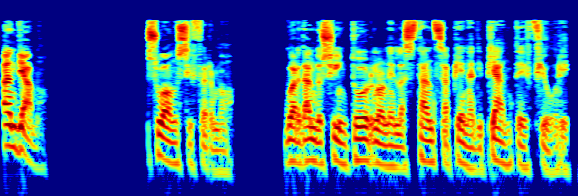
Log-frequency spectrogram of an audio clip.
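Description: A man reading an audiobook in a steady, measured narration. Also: sits low, no room sound, studio quality.

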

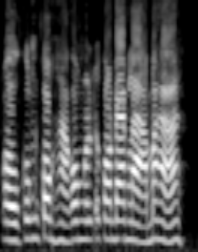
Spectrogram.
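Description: A woman's voice: medium pitch, little pitch movement, moderate pace, sharp tone. A mother at home talking to her young child, alternating between teasing and scolding, mixing in English words. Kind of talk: casual home video with child.

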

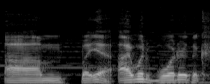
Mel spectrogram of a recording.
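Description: A man's voice: low-pitched, steady tone, normal speed, darkish tone, faint music behind. A man streaming live as a VTuber, chatting casually in a playful, rambling way and swearing freely.

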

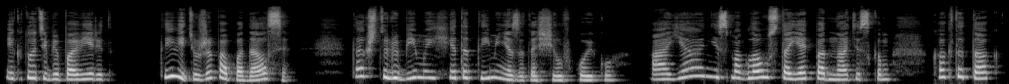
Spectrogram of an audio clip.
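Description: A woman's voice: high voice, expressive, normal speed, a little mellow, voice pushed up. A woman reading an audiobook, voicing a scheming, sarcastic young woman who taunts her lover. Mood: mocking.

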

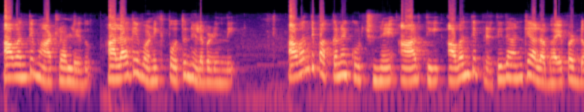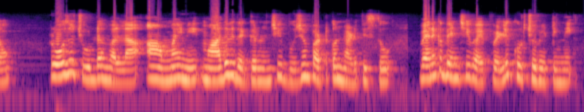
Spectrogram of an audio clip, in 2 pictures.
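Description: A woman narrating a novel as an audiobook reader, in a measured, expressive storytelling manner. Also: medium pitch.

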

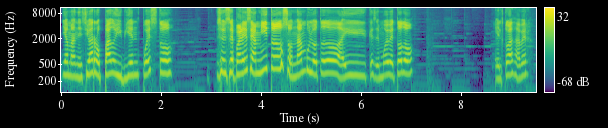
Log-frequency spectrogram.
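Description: Excitable woman doing let's-play commentary. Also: high voice, measured pace, no echo, faint music behind. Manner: excitable, chatty, jokey. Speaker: gaming video host.

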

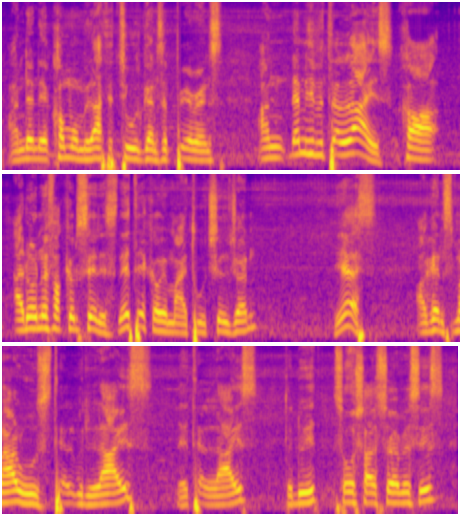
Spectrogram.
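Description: With faint street traffic and ambience around him, a middle-aged man tells a street interviewer about something painful from his own life. His voice is warm and on the high side, caught by a handheld mic held close, and his urgent speech is full of restarted phrases.

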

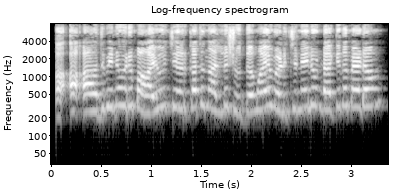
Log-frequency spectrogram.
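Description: Performer as a high, fast-talking shifty street vendor, stammers and sucks up, for a comic skit. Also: fairly even intonation, heavy background noise, lightly acted. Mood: nervous. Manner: stammering, fake politeness. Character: stammering crooked street sweet seller.

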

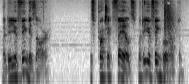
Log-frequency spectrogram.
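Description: A man reading aloud as a quiet, troubled young woman in a game, subdued and hesitant, over faint music. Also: fairly high pitch, expressive, brisk, husky, distant mic. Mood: somber.

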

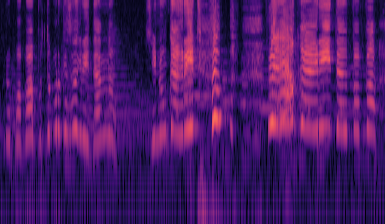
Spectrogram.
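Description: A performer voicing Bebe Timo, an excitable, dramatic baby boy with squeaky, shrieking outbursts, in a Minecraft role-play. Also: normal speed, music in the background. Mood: excited. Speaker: host.

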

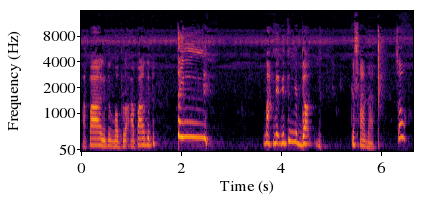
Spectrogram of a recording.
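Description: A man giving an animated dharma talk, throwing rhetorical questions at listeners and mixing in English words. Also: high voice, husky. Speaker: Buddhist dharma teacher.

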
